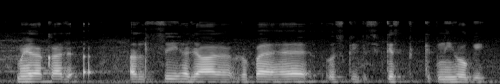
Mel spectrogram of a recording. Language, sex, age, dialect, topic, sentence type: Hindi, male, 18-24, Awadhi Bundeli, banking, question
